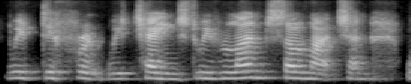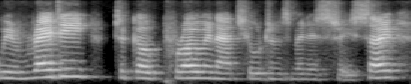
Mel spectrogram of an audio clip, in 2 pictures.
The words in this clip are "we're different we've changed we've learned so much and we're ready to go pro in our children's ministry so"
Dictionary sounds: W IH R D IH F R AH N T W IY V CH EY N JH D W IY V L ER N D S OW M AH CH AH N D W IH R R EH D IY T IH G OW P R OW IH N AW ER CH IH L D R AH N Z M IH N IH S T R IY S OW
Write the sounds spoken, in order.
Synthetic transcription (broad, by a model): W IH R D IH F R AH N T W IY CH EY N JH D W IY V L ER N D S OW M AH CH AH N W IH R R EH D IY T IH G OW P R OW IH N AW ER CH IH L D R AH N Z M IH N IH S T R IY S OW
